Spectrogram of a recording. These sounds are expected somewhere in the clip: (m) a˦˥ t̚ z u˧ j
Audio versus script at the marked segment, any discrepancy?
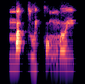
no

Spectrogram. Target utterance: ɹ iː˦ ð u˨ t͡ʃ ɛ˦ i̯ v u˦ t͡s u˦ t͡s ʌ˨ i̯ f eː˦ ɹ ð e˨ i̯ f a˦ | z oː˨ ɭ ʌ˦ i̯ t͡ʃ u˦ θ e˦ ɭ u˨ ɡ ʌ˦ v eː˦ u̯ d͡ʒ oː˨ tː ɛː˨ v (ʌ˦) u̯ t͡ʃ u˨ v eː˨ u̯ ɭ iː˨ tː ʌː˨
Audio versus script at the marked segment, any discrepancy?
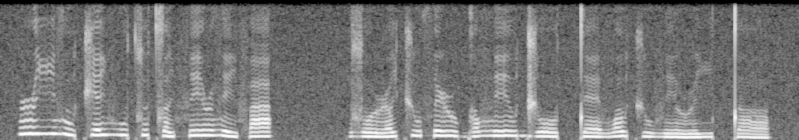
no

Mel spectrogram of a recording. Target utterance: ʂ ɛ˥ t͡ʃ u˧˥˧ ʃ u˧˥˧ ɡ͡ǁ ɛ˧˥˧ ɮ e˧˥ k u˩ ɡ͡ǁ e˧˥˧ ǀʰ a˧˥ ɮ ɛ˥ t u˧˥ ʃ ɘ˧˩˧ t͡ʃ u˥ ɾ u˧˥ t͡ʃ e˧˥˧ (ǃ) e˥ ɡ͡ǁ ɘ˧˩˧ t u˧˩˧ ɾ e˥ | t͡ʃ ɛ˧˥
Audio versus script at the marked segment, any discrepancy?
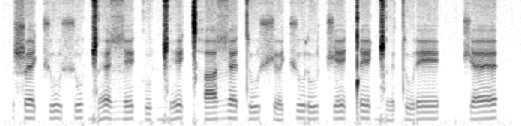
no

